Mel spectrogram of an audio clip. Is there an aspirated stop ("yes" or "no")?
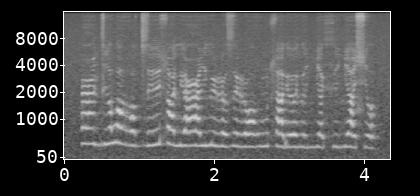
no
